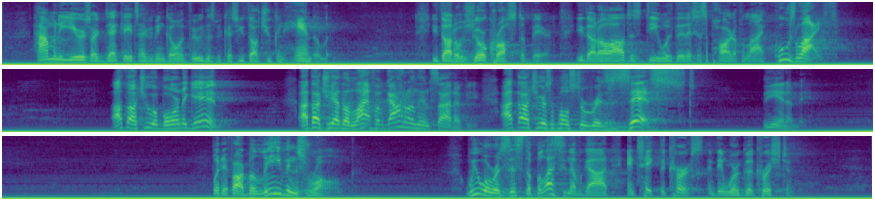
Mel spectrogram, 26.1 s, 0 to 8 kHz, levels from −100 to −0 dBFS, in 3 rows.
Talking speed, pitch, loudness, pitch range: 210 wpm, 90 Hz, -29 LUFS, 85-115 Hz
